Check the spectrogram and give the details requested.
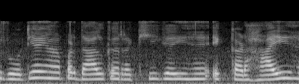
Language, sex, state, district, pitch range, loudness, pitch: Hindi, female, Chhattisgarh, Raipur, 235-265 Hz, -16 LUFS, 250 Hz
